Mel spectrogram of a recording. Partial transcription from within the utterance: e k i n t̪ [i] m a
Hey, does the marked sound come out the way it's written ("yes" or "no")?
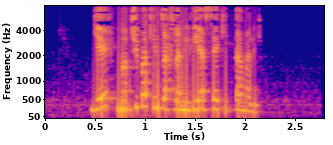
no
